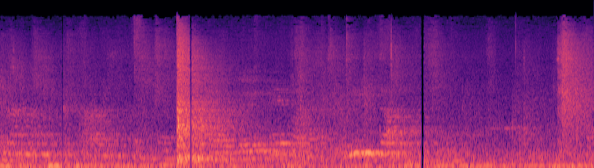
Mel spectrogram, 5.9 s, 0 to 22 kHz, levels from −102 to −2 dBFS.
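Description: Blocks of digital silence fall at 0.63 s, 1.90 to 1.93 s and 4.21 to 4.25 s, where output buffers apparently went unfilled and were zeroed. The sound drops abruptly to nothing and returns with no fade. The 12 ms gap is a tick, fitting a 512-sample buffer. The 23 and 35 ms gaps are brief holes.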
